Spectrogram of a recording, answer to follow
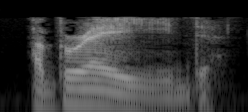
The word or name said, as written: abrade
